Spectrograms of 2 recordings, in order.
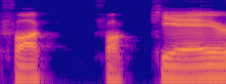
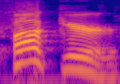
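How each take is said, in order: First: The name is pronounced the French way. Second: The name is pronounced the local Virginian way. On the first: "it's a French word, so it, you know it should be like" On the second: "Virginians are gonna be like"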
